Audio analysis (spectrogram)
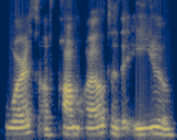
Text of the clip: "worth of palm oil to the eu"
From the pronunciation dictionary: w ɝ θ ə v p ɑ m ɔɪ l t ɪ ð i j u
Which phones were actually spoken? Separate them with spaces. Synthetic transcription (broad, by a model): w ɝ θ ə v p ɑ m ɔɪ l t ɪ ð i j u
